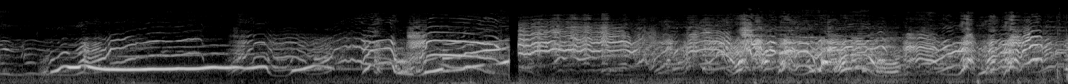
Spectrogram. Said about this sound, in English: And then you start hearing these noises. And you hear them right outside as well. These were like, these coyotes were right outside the hut.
